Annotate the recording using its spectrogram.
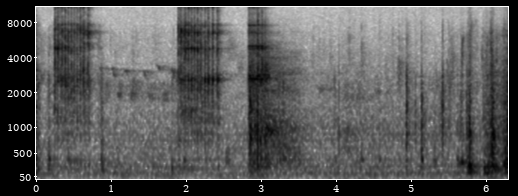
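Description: Socket ratchet clicking in three quick bursts, with quieter stretches between, as it loosens a transmission drain plug.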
